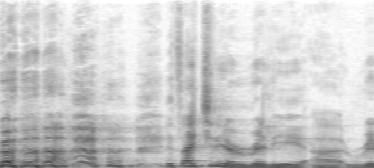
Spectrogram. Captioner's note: laughter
